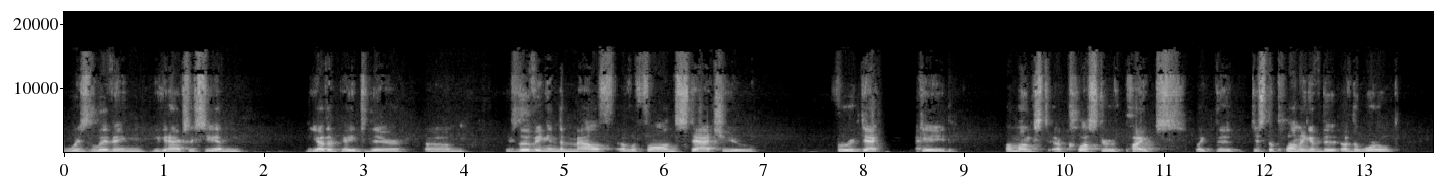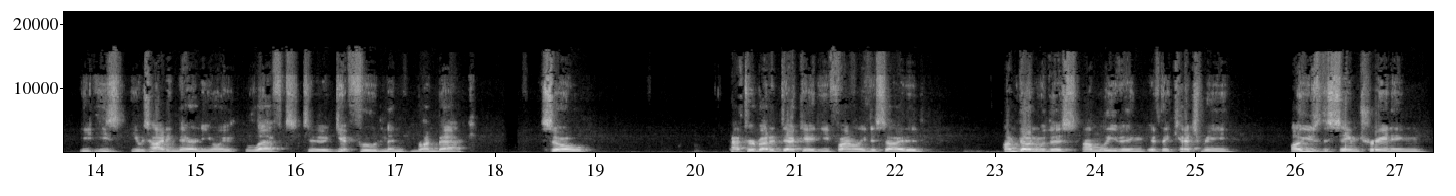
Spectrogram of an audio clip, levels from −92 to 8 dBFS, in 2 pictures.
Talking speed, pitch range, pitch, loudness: 175 wpm, 105-120 Hz, 110 Hz, -17 LUFS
